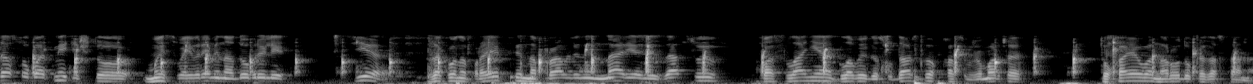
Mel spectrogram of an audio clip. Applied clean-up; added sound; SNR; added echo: classical method log-MMSE.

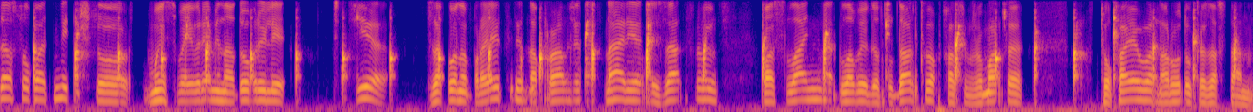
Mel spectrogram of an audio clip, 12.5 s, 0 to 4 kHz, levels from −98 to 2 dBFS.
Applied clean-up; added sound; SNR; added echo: neural diffusion model UNIVERSE++.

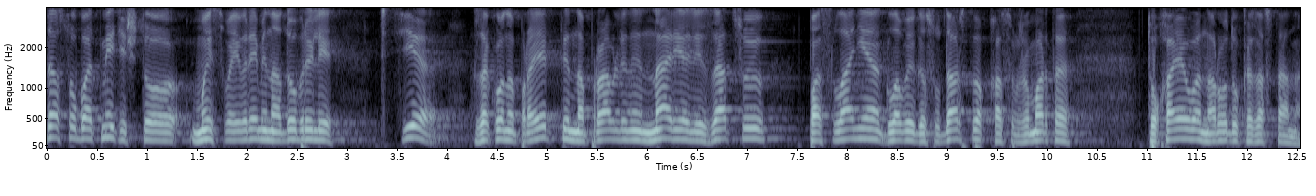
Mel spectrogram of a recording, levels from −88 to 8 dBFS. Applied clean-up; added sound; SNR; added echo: none; none; none; none.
